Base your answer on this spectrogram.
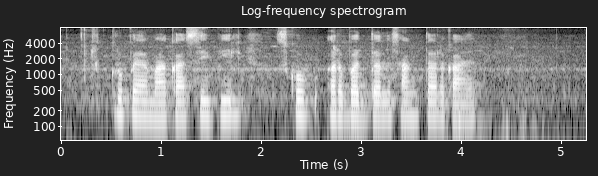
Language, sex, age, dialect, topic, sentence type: Marathi, male, 51-55, Southern Konkan, banking, statement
